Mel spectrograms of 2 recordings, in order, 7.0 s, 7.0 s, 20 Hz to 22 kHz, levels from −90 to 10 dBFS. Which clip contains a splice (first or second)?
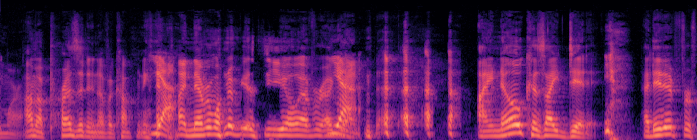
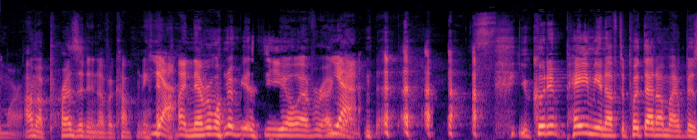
first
